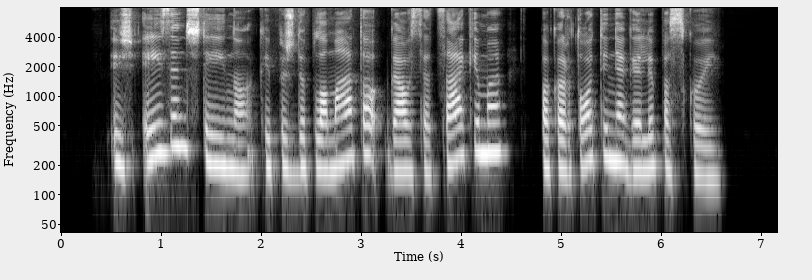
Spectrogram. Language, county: Lithuanian, Tauragė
